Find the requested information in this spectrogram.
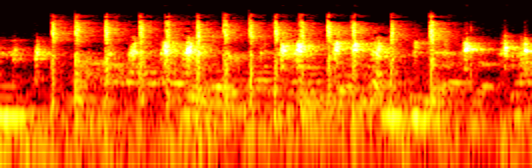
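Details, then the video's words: Sooty-headed bulbul, called trucukan, giving a fast run of sharp, bright repeated notes, about five or six each second, steady throughout with no other clear sounds. "Burung trucukan"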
